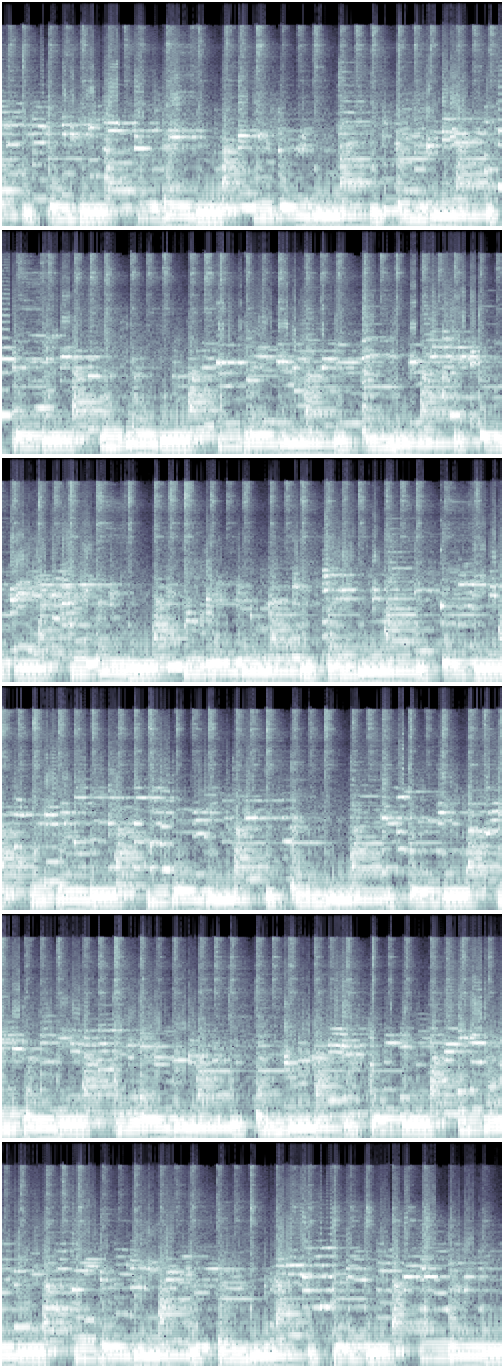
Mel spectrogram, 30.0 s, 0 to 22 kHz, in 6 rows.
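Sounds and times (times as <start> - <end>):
bass line: 0.0 - 30.0
congas: 0.0 - 30.0
drum kit: 0.0 - 30.0
electric guitar lead: 0.0 - 30.0
keyboard: 0.0 - 30.0.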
